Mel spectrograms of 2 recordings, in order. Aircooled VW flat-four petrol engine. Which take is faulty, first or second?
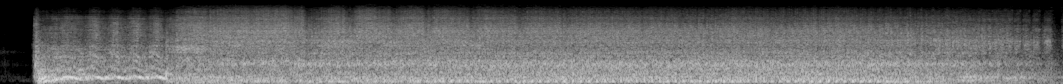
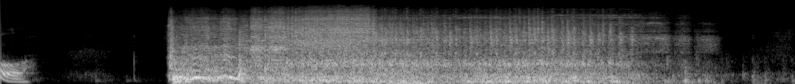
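first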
